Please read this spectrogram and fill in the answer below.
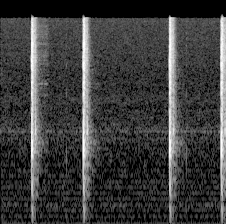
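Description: Dry clap sample used as the main snare layer of a drum and bass break, played on its own: three short, sharp hits with little low end, in an uneven drum pattern.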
